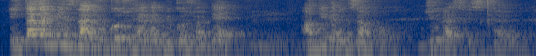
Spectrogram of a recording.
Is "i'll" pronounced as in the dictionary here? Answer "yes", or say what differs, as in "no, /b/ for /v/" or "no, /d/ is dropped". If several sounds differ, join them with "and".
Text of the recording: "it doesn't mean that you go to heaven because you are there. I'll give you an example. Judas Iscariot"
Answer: yes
